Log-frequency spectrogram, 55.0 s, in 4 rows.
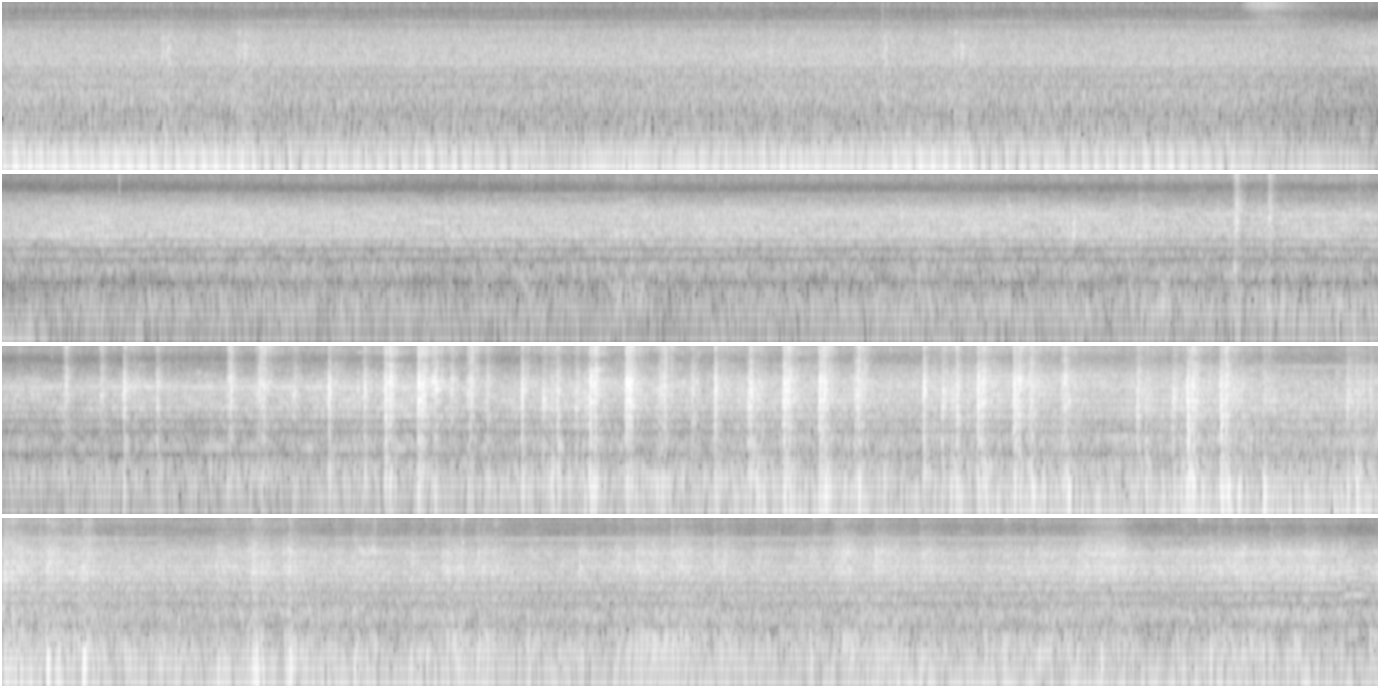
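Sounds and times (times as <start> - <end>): train rumble: 0.0 - 55.0
train wheels clacking: 25.1 - 26.7, 28.0 - 54.4.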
